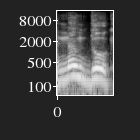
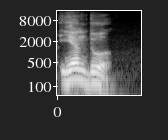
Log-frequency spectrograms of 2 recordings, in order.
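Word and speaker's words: Nhandu: A, a organização da, da prova é a Fundação Yandu, Nandu, que fala, é Nandu que, que se escreve, mas se fala Yandu, Tá?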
